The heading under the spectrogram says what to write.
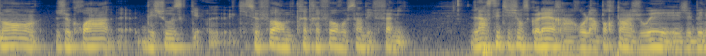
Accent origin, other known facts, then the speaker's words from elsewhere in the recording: Belgium; Alors, je suis originaire de Belgique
